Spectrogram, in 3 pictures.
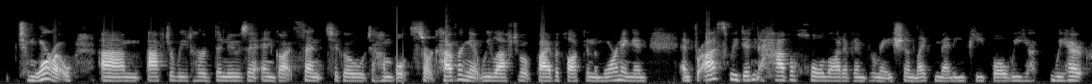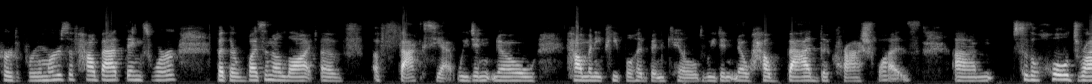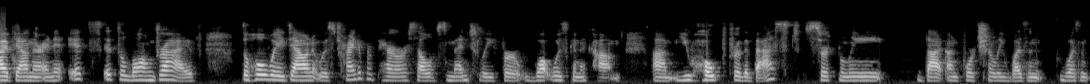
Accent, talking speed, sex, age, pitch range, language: American, 215 wpm, female, 20-39, 175-195 Hz, English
